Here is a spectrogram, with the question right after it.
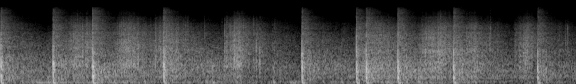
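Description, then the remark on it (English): Fireworks crackle and pop around 11 at night in a rapid, irregular series of sharp bangs over a continuous noisy hiss, moderately loud, with no voices. “I spun around and ran towards the source of the fireworks, hoping to catch the hooligans in the act.”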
